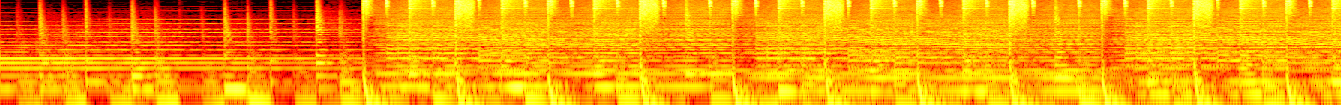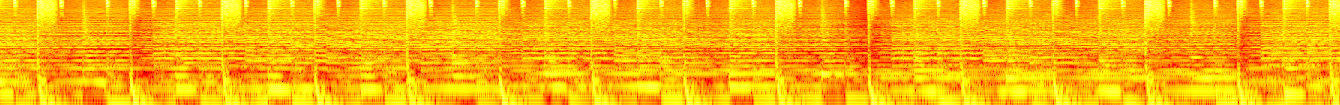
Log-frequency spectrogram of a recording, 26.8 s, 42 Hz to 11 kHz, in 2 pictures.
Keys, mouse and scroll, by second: 0.2 click, 1.6 ctrl+d, 2.4 click, 4.1-6.1 typing, 8.0 click, 9.3 click, 19.6 click, 20.9-23.8 click, 25.3 click.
